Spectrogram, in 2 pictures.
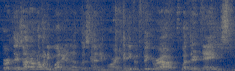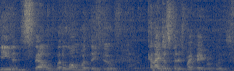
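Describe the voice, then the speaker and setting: A man's voice: fairly high pitch, animated, a little fast, lightly acted. Echoey, grumbling older husband played by a man. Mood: weary, irritated. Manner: dry, grumbling, conversational. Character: grumbling, distracted older husband reading the paper. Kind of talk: community reader's theater comedy. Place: reader's theater performance in echoey venue. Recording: very echoey, distant, noisy hall recording.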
